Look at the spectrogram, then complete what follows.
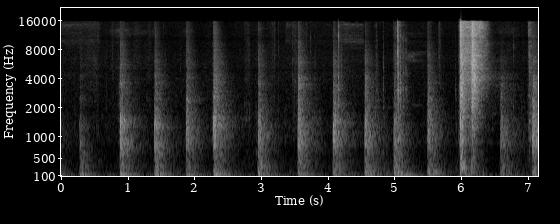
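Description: Nail gun firing in quick succession, driving nails into a wooden stud: a steady run of sharp thumps, about two shots a second, each dying away briefly.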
